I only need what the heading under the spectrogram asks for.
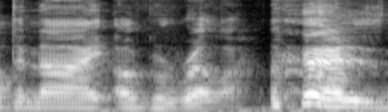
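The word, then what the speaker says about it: Danai: Dana Guerrera. What? Dana Guerrera. It's not Dana. Dana Guerrera. Guerrera. Deny Guerrera. I think that's how she says.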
